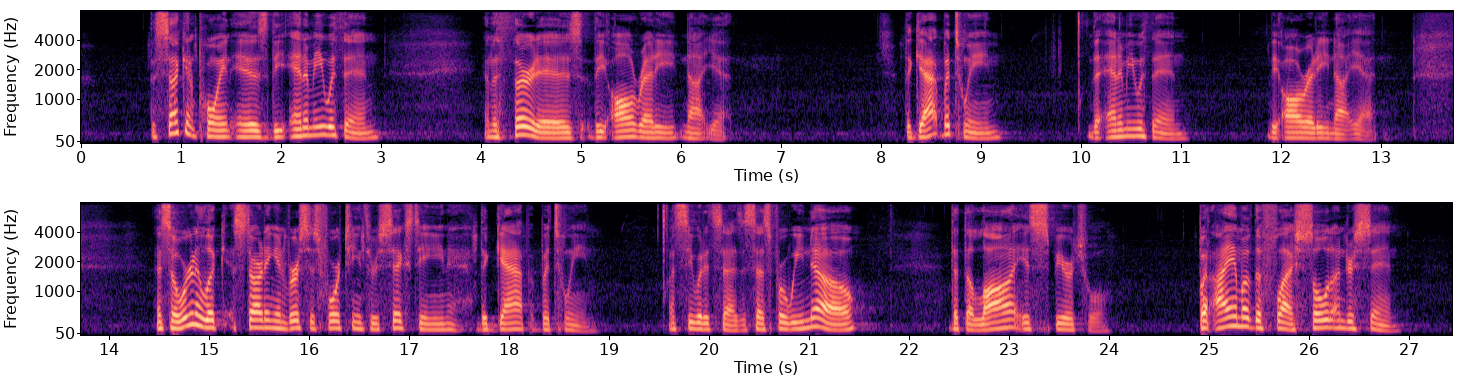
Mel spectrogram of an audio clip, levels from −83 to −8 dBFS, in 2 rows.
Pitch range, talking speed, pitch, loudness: 120-155 Hz, 140 wpm, 135 Hz, -20 LUFS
